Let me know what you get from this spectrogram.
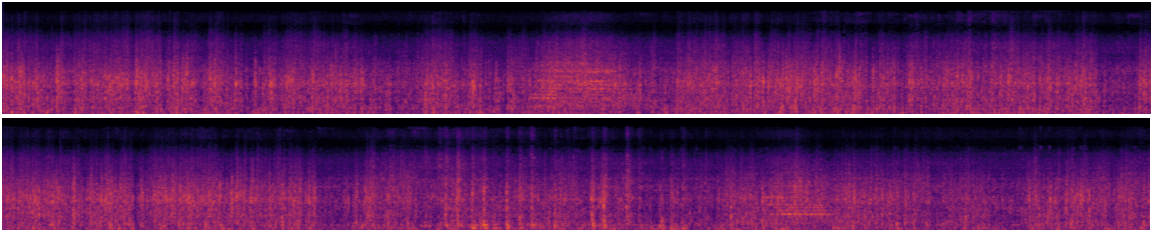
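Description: Passenger train running, heard from a phone held out of a coach window: the steady rumble and clatter of wheels on the rails with wind buffeting the microphone. Two brief squeals stand out, one a few seconds in and one near the end.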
